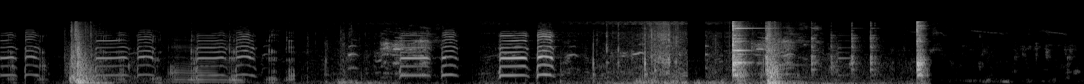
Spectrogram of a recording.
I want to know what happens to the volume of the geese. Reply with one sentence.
The loudness of the geese goes up, then down.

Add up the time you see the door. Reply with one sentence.
You can hear the door for 3 seconds altogether.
